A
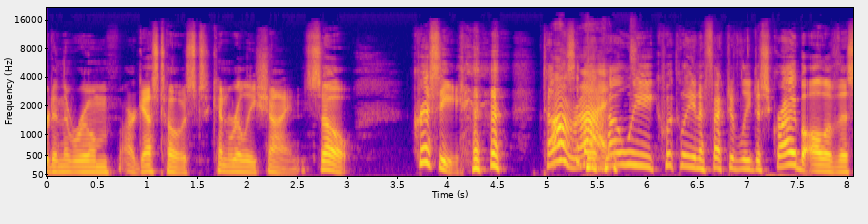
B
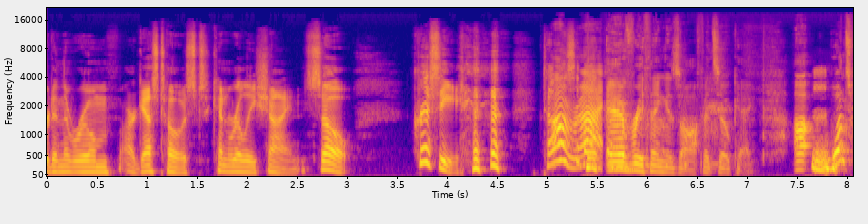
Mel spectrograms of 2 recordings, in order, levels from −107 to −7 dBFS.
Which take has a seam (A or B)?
B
